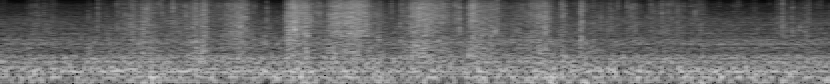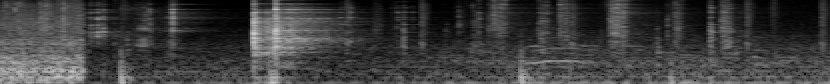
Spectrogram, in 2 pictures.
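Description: Plastic bread bag crinkling and rustling as it is handled. It stops abruptly about five and a half seconds in, followed by one sharp clink and light scraping of a container and table knife against a ceramic plate as mashed avocado goes onto toast.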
